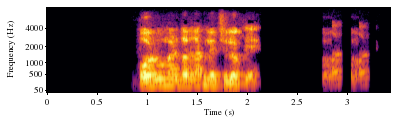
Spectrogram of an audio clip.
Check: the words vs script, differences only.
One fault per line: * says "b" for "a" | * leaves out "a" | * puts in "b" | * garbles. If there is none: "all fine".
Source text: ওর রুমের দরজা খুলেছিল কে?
all fine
